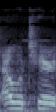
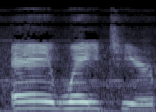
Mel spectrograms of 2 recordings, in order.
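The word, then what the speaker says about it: Awatear: Oh, it's Awatir again. It's pronounced A-way-tier, but whatever. Wait, how is that spelled again?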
